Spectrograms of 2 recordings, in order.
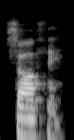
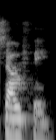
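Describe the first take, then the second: First: "Sophie" with the final E laxed to short I; lax happy vowel. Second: Said in the usual way. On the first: Shown as a demonstration. Lecturer using daughter's name as example, lax ending. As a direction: end "Sophie" on a short, open I. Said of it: "it becomes I". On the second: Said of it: "what's called happy vowel".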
